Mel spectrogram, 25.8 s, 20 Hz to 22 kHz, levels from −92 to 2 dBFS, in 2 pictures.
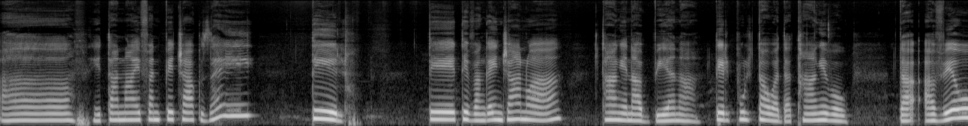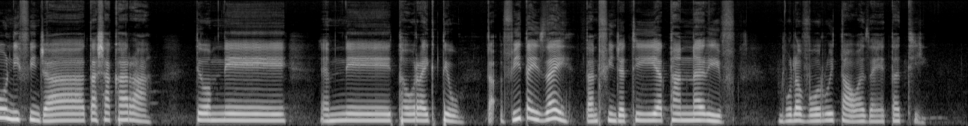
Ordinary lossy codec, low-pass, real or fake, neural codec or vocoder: none; none; real; none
